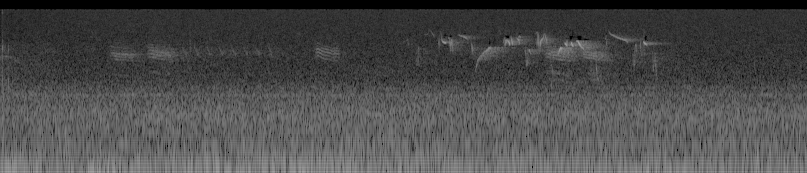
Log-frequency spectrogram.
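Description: Wild birds calling in woodland: a few faint high chirps, then a quick run of twittering, swooping notes a little past the middle, over a low, steady background hiss.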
